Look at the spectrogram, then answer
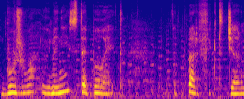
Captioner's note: speaking french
